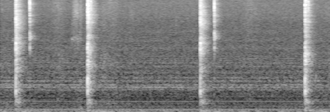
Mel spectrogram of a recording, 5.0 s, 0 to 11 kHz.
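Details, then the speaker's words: Omron H3CA timer after resoldering bad solder connections and the ceramic oscillator, set to 0.2 second: sharp, dry clicks about a second apart in a quiet room; output relay switching properly. "Let's move this down to 0.2 of a second. See if we can hear the click. And yes, I do hear the click."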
